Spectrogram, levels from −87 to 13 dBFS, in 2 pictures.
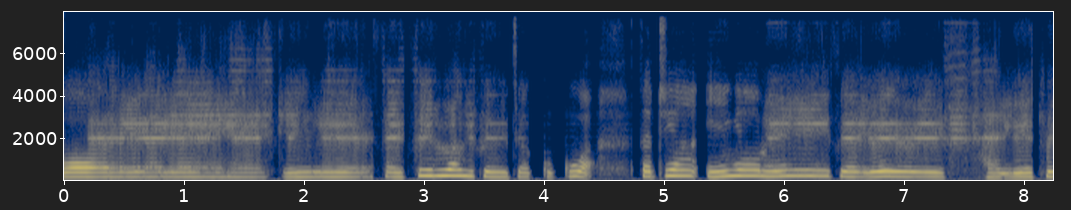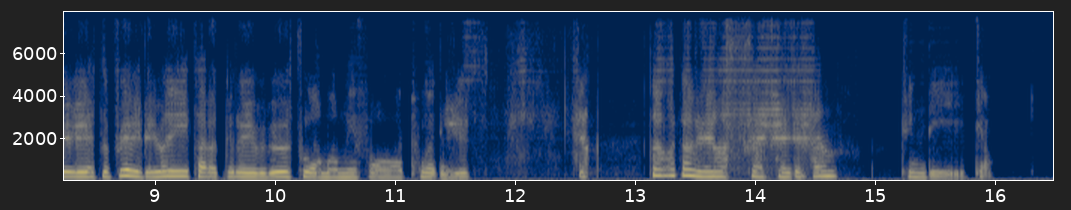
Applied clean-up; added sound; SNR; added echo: neural diffusion model UNIVERSE++.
